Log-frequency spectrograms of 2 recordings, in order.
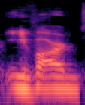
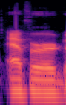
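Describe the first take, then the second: First: "Evard" with a long EE and full "ard"; alternative pronunciation. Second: "Everd" with a short E and unstressed second syllable; first pronunciation. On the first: Reviewer unsure of the spell's name, second option "Evard" as EE-vard. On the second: Reviewer unsure of the spell's name, first option "Everd" as EV-erd. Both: Shown as a demonstration. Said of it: "supposed to be pronounced Everd or".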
